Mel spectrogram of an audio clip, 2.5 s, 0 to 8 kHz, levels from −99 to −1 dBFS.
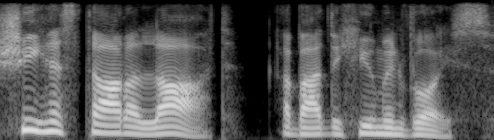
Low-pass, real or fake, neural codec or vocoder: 7.2 kHz; real; none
